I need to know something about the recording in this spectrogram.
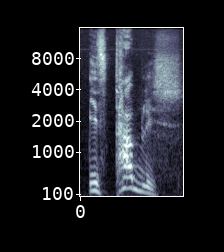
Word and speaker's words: establish: The word reads establish. So you put a stress on the second syllable.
